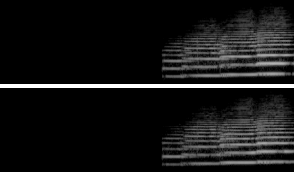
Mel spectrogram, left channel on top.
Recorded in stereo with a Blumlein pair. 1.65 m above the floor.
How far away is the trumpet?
About 3.5 m.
